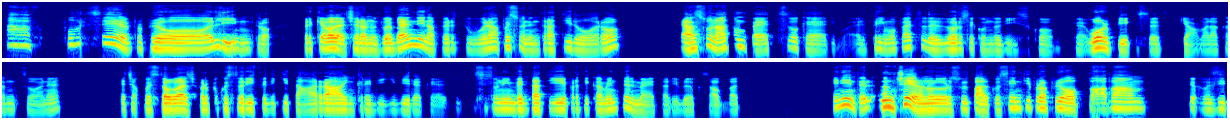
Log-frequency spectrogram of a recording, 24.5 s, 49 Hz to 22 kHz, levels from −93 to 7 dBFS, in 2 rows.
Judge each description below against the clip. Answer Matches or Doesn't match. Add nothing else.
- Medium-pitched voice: Doesn't match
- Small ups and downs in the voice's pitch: Doesn't match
